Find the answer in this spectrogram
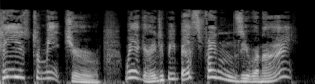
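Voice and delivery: tiny comical voice, very high-pitched. Narrating a story, a voice from the ring greets Alec in a funny little voice. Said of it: "said a funny little voice".

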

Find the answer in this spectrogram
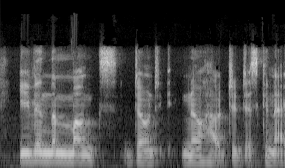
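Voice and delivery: put-on heavy German accent, laid on thick. Describing a trailer's narrator talking over monks on cell phones; thick german accent. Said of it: "he has this like thick German accent".

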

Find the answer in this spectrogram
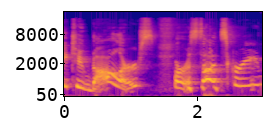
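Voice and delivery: put-on Texas accent. Host mimics what listeners say, in a Texas accent impression. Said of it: "That was my Texas impression".

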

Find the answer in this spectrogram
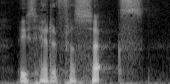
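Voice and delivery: put-on New Zealand accent. Showing how it differs from an Australian accent, say it in a New Zealand accent. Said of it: "And that's the New Zealand".

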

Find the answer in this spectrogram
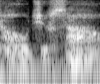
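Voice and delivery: quiet little voice. Reading a horror story aloud, the dead daughter speaks: small voice. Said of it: "in a small voice I could only just recognize".

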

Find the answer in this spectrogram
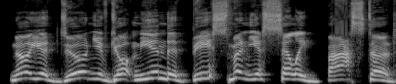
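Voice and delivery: put-on Scottish accent. The Scottish great-uncle who lives in the basement cuts in: Scottish accent. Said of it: "my Scottish Grunkle who lives in my basement".

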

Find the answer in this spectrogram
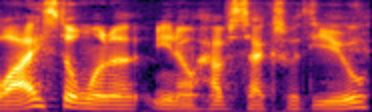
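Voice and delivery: ordinary delivery

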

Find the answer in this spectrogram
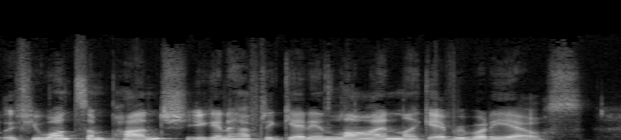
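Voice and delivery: plain

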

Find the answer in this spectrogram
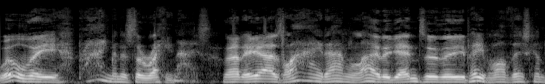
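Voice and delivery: measured, drawn out, voice dropping away mid-phrase. Asked by the others to do William Hague, doing the impression. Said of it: "I heard you did great William Hague".

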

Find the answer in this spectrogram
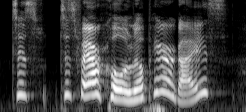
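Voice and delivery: put-on Irish accent. Told to play an Irishman in space, the speaker answers in an Irish accent. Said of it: "So you be an Irishman in space".

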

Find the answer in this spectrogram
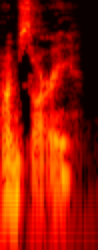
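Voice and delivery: murmured softly under breath. Voicing a character apologizing to a cold, unresponsive figure: said under her breath. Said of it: "just under her breath, you can hear".

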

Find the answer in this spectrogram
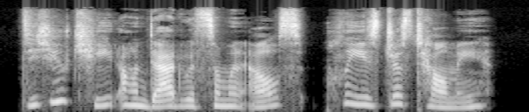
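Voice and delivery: ordinary talk

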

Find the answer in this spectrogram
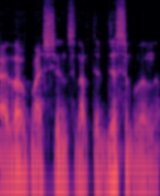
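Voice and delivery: ordinary talk, nothing marked

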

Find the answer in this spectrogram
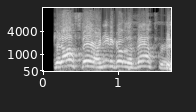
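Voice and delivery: put-on laid-on American accent. Voicing what the dog just said to them, in an American accent. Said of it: "Did you just use an American accent with that? I did".

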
